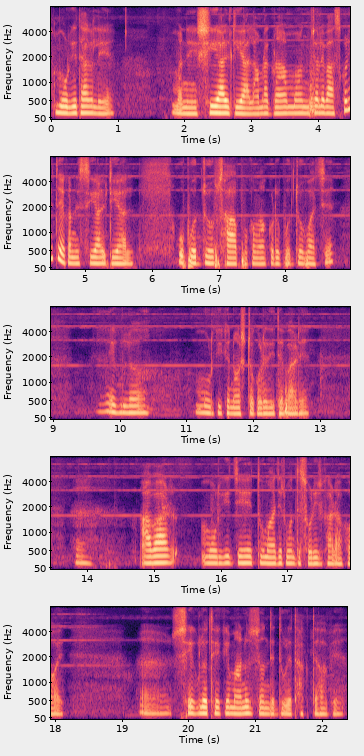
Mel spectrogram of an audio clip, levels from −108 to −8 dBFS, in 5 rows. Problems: constant background noise, background conversations at intervals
